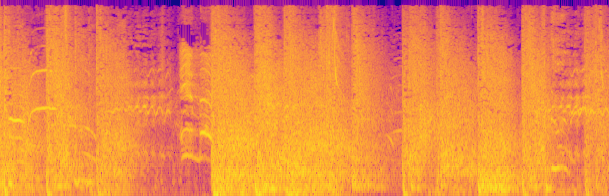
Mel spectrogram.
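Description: Rifle gunfire in a chaotic fight: several sharp, loud shots crack out amid continuous, frantic horse whinnying and dense noise.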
